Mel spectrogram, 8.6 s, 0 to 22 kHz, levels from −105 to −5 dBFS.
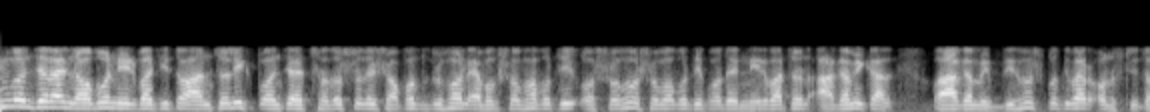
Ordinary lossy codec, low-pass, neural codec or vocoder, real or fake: Opus, 16 kbps; 3.6 kHz; codec, 24 kHz, 6 kbps, HILCodec; fake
